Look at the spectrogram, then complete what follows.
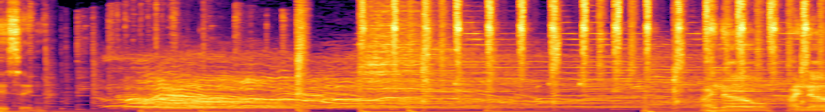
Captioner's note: violent Booing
